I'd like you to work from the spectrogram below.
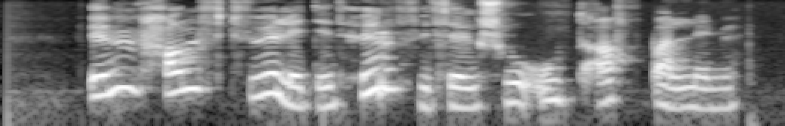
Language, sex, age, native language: Icelandic, male, 12, Icelandic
